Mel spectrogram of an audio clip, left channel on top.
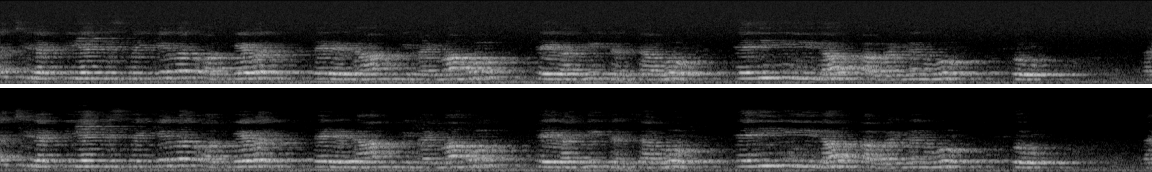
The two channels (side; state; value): left; noise; hiss, 22 dB below the sound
